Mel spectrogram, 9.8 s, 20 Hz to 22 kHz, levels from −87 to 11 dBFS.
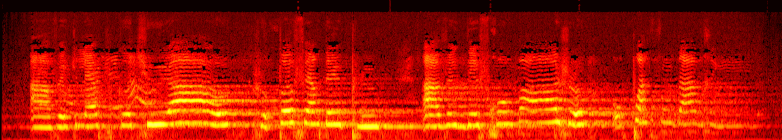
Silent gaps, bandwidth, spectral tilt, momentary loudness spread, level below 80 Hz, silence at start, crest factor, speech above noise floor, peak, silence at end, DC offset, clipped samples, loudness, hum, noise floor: none; 16 kHz; -5.5 dB/octave; 14 LU; -48 dBFS; 0.4 s; 16 dB; 28 dB; 0 dBFS; 0.35 s; 0.3%; under 0.1%; -15 LUFS; none; -42 dBFS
